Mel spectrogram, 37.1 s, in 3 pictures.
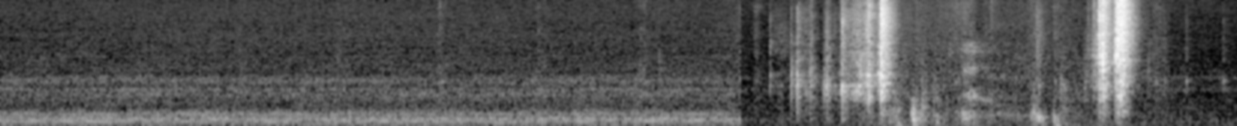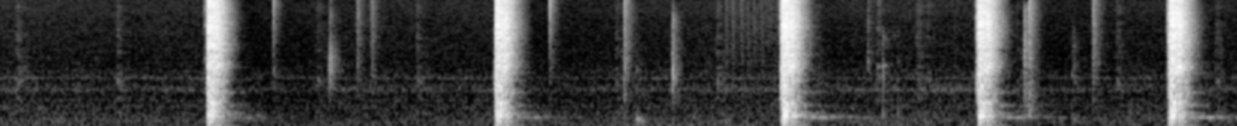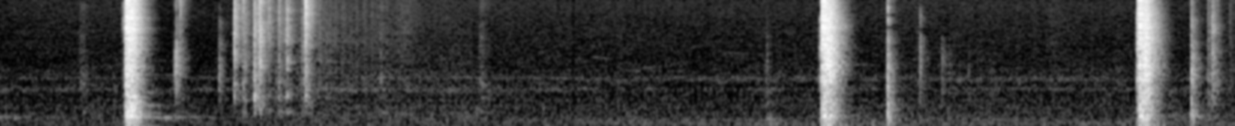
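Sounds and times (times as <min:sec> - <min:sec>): airsoft pistol shots: 0:14.4 - 0:14.8, 0:17.3 - 0:17.6, 0:20.2 - 0:20.5, 0:22.1 - 0:22.5, 0:24.0 - 0:24.4, 0:26.0 - 0:26.3, 0:32.9 - 0:33.3, 0:36.1 - 0:36.4.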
